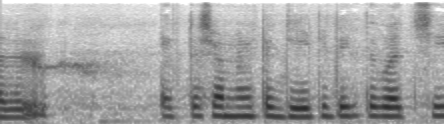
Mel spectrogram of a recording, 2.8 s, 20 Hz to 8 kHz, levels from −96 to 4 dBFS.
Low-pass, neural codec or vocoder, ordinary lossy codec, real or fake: 7.2 kHz; codec, 16 kHz in and 24 kHz out, 1.1 kbps, FireRedTTS-2 codec; none; fake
